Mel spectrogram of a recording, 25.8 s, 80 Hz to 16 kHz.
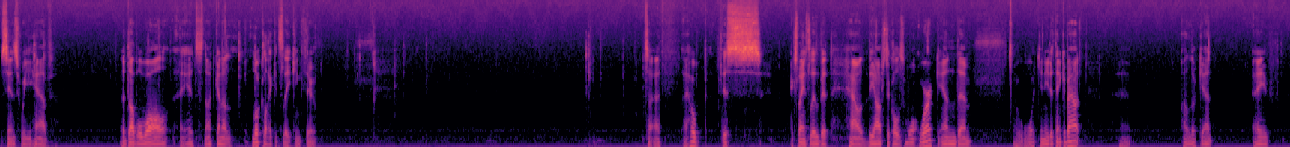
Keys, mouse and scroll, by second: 11.4-13.7 middle drag.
